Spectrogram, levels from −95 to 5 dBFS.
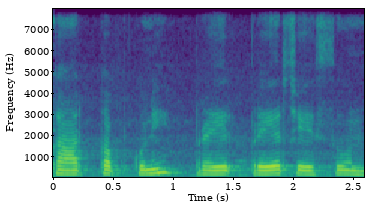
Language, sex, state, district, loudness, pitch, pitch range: Telugu, female, Andhra Pradesh, Srikakulam, -16 LUFS, 180 Hz, 180-185 Hz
